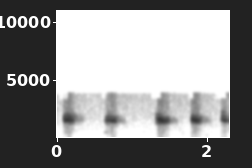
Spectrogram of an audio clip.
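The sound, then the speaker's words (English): Birds call outdoors with five crow-like caws, each short, harsh and mid-pitched. Silent gaps of uneven length separate the calls, and no other sound is heard. “I'm going to pause that because the birds are competing here.”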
